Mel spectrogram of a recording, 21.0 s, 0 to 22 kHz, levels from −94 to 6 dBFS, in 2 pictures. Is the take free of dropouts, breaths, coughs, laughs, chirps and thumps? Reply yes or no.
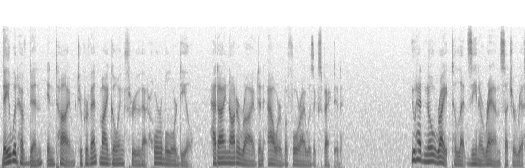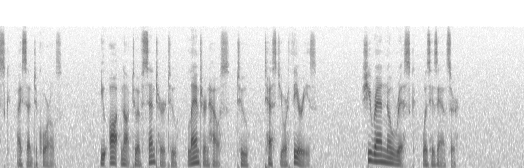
yes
